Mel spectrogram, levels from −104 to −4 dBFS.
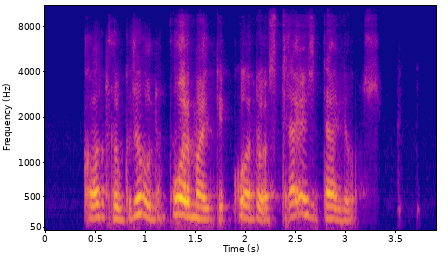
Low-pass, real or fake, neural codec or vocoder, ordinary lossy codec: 9.9 kHz; fake; codec, 24 kHz, 1.5 kbps, HILCodec; Opus, 16 kbps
